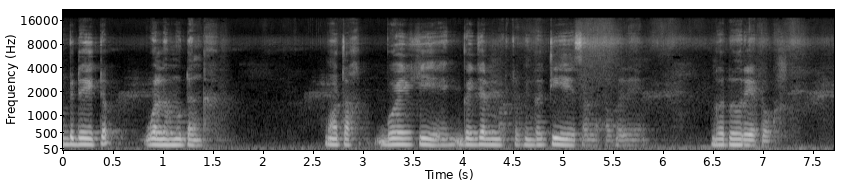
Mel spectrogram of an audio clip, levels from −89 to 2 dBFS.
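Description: No technical faults can be heard anywhere in the recording.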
